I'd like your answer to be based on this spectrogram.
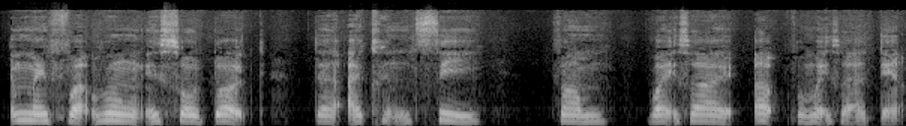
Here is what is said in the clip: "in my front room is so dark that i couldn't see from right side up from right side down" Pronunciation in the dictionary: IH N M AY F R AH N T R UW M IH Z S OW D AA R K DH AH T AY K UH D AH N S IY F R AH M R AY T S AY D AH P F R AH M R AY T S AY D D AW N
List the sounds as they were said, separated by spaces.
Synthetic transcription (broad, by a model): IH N M AY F AH T R UW M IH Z S OW D AA R K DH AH T AY K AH N S IY F R AH M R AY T S AY D AH P F R AH M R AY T S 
